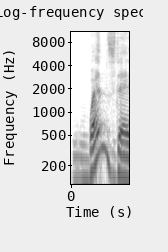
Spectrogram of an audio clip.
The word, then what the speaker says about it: Wednesday: fun of for is wednesday because wednesday has too many silent letters in it and i swear to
